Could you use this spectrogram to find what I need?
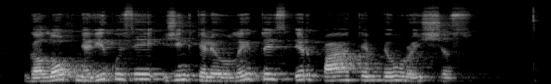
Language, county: Lithuanian, Panevėžys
